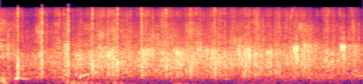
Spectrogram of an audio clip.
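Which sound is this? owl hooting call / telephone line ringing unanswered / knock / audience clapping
audience clapping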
